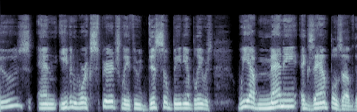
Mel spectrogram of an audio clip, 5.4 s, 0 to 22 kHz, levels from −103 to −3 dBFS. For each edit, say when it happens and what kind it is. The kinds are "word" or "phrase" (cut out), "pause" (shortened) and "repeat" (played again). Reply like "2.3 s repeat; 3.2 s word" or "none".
none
